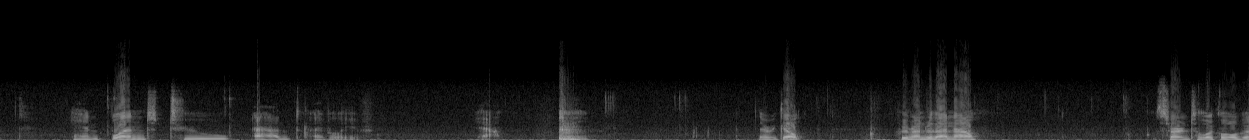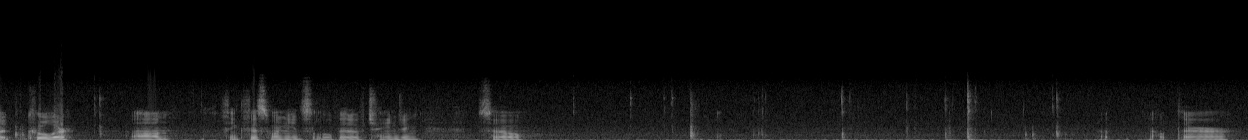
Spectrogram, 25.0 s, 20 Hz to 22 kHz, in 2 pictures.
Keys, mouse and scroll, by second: 1.3 click, 6.2-6.9 scroll down 1, 6.9-8.3 scroll down 3, 8.3 scroll down 2, 8.3 scroll up 1.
